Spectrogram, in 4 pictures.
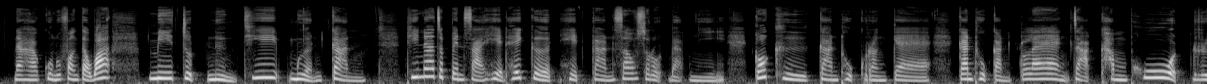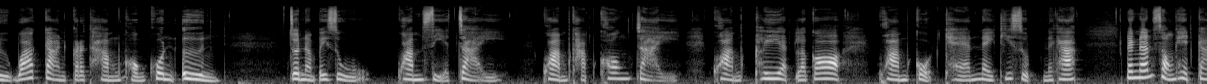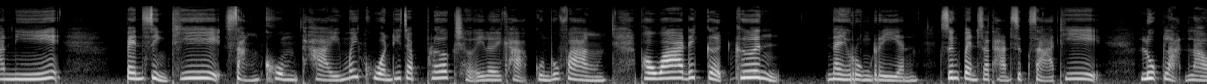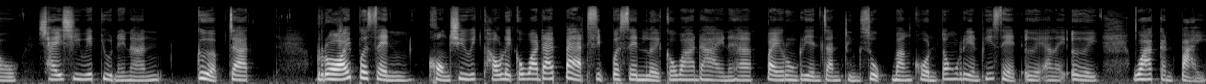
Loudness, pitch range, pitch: -17 LUFS, 200-260 Hz, 230 Hz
